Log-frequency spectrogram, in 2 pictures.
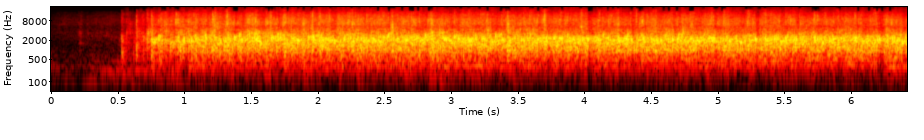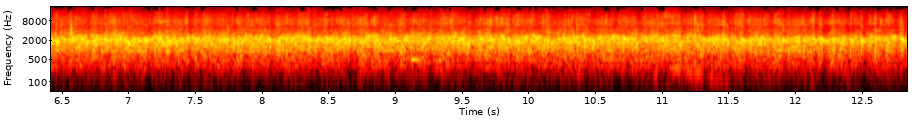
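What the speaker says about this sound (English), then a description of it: "Let's give them all another round of applause" Sustained audience applause for alumni award recipients at an alumni weekend awards ceremony, loud and even throughout after a sudden start.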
